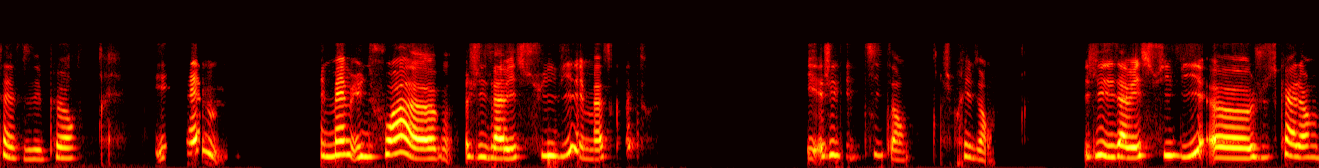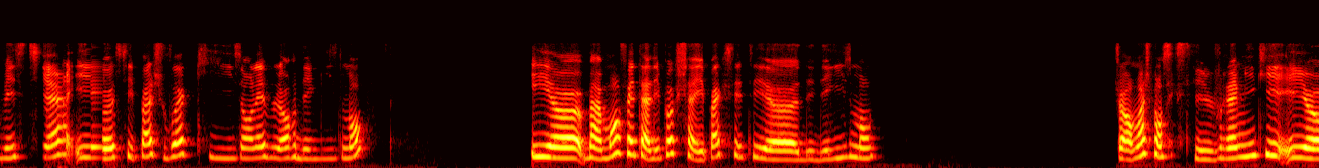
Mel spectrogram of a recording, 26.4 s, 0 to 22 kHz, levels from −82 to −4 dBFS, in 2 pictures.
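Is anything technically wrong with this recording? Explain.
Yes. The speech has packet loss problems.

Short concealed packet loss occurs at 4.92 to 4.95 s and 5.01 to 5.05 s. About 20 ms went missing each time. Concealment extended the preceding sound, leaving a brief smear or wobble.

Repeated packet loss causes robotic sound from 5.45 to 9.17 s and 13.13 to 14.43 s. Gaps recur constantly, up to 63 ms and 98 ms. Continual patching, covering about a fifth and then over a quarter of each stretch, makes the speech choppy.

The call path itself carries nothing above 8 kHz, which fits a 64 kbps G.722 codec.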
